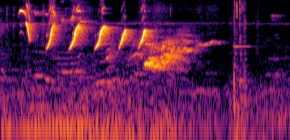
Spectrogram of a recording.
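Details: Master song of a white-rumped shama for training competition birds, 'tembakan kasar' style: six loud rising upslurred notes, then a softer descending slur and a faint click, over a low background hum.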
